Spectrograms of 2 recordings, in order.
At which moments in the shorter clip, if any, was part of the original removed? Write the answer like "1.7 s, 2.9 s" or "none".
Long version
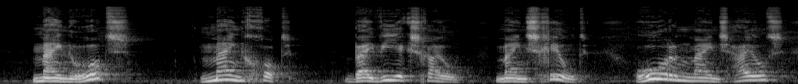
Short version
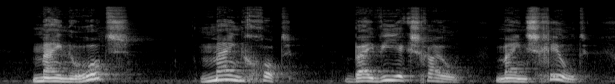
none

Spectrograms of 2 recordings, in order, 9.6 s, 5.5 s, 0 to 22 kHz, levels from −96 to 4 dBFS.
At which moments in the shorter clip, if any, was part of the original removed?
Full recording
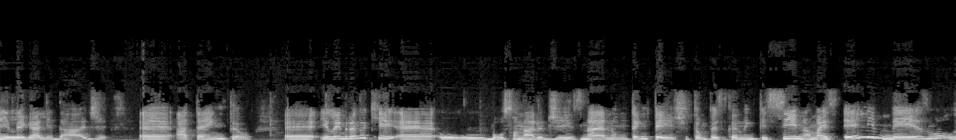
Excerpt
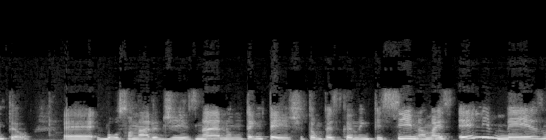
1.0 s

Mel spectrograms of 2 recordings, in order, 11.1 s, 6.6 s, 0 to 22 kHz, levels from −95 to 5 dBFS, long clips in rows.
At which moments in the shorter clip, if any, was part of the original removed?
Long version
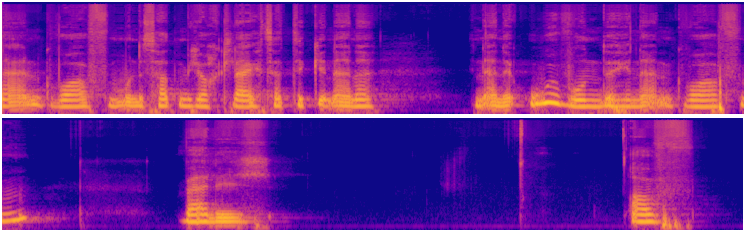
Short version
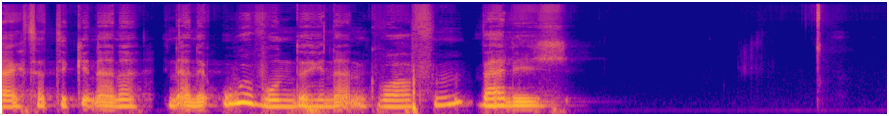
1.1 s, 3.5 s

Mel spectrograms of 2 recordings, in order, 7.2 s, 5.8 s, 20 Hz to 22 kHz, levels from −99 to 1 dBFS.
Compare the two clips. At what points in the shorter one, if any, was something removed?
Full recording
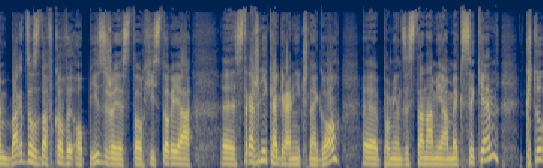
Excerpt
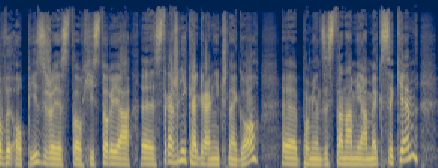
1.8 s

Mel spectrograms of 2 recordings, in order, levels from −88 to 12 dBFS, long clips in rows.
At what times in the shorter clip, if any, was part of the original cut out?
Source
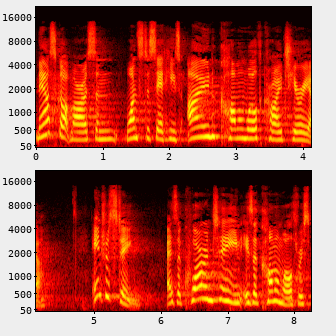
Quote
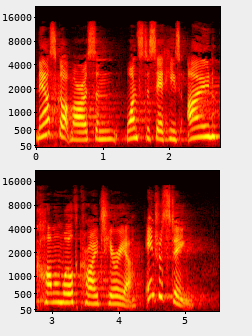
4.3 s

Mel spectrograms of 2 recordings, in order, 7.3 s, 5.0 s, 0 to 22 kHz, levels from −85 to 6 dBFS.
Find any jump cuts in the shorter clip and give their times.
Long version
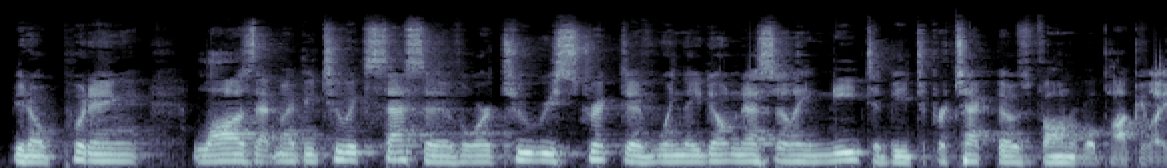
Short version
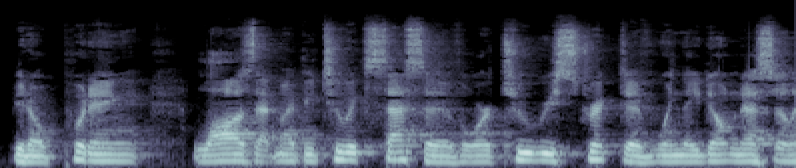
none

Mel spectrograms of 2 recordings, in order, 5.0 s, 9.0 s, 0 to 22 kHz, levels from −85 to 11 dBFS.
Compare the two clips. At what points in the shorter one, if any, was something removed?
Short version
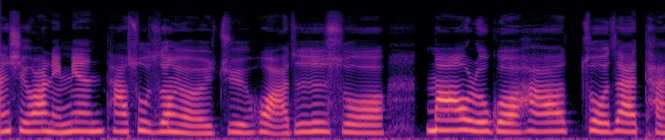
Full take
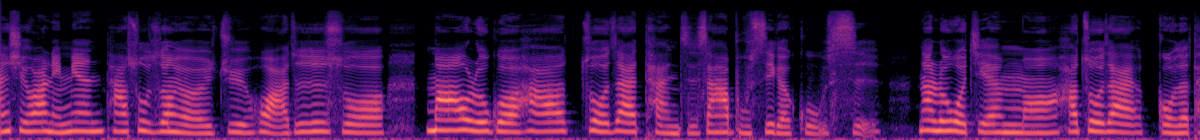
none

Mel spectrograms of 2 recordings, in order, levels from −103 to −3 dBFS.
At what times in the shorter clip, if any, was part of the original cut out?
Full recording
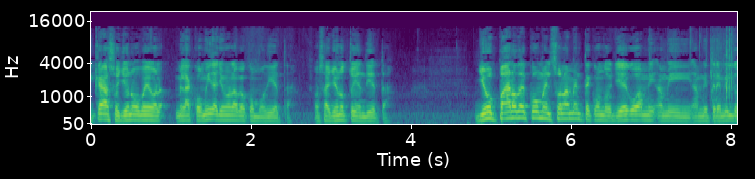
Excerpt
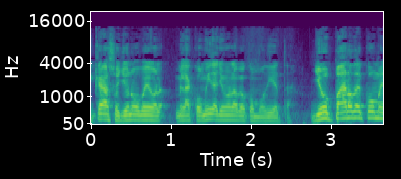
2.6 s

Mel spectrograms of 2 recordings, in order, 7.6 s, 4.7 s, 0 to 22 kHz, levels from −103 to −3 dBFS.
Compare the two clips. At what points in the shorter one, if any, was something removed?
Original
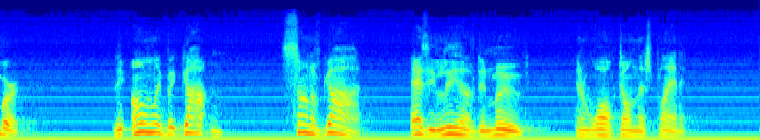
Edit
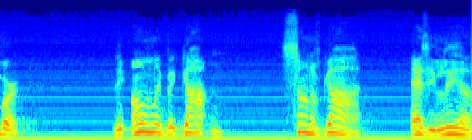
none

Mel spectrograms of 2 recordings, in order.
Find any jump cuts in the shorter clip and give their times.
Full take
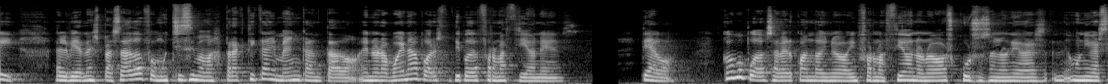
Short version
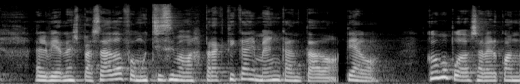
3.4 s

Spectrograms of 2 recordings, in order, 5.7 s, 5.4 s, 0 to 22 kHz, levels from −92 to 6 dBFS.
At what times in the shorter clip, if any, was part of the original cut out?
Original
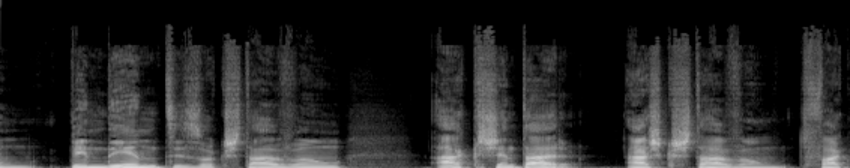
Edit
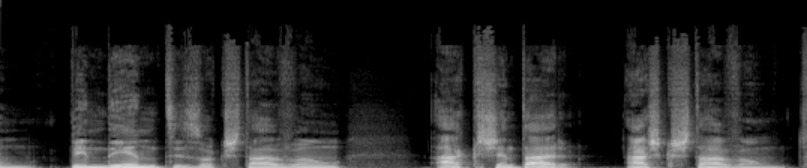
none

